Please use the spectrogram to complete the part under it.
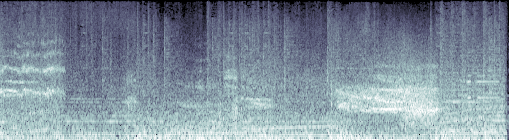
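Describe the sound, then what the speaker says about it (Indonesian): Cars in a high-speed road chase roar continuously with repeated tire squeals and skids, a loud screeching burst late in the stretch, heard alone at close range. "terjadi kejar-kejaran di jalan raya"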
